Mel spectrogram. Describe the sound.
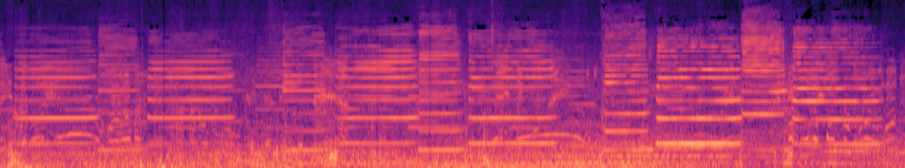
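A loud, continuous alarm siren blares in harsh, buzzy tones that jump between pitches roughly every second, with a low rumble and murmuring voices mixed underneath, during a simulated air-accident emergency drill.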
